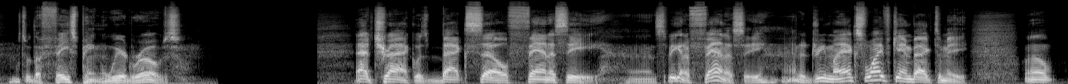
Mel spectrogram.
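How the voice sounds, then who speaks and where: Jaded American game radio DJ, deep low voice, swooping intonation, sardonic, self-pitying. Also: male voice, no echo, studio quality. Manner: deadpan, sardonic, profane. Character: bitter, self-pitying divorced middle-aged male radio DJ. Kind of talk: casual radio DJ patter.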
